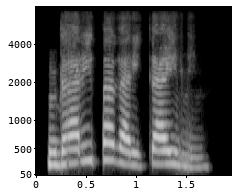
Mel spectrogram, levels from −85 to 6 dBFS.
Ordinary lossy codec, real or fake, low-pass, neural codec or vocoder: MP3, 48 kbps; fake; 7.2 kHz; codec, 32 kHz, 1.9 kbps, SNAC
